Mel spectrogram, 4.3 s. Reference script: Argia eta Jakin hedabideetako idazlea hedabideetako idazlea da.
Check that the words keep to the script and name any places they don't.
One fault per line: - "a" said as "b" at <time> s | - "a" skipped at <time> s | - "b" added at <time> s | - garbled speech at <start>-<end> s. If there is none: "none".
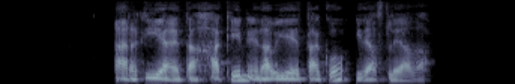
- "hedabideetako idazlea" skipped at 3.5 s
